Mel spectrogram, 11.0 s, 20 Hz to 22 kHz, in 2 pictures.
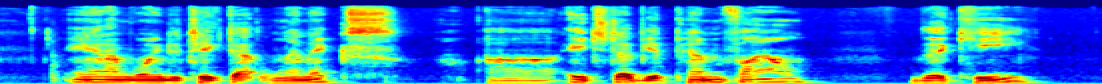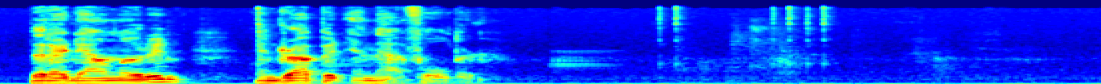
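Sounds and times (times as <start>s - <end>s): computer mouse clicks: 8.3s - 9.8s.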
